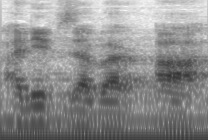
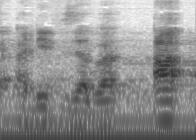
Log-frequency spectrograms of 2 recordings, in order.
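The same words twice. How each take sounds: First: The final vowel is voiced smoothly without a jerk. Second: The final vowel is cut off with an abrupt jerk. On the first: The speaker calls it right. "यहां पे सिर्फ आवाज निकालनी है" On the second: The speaker calls it wrong. "ऐसे नहीं, ये झटका यहां नहीं लगेगा"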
